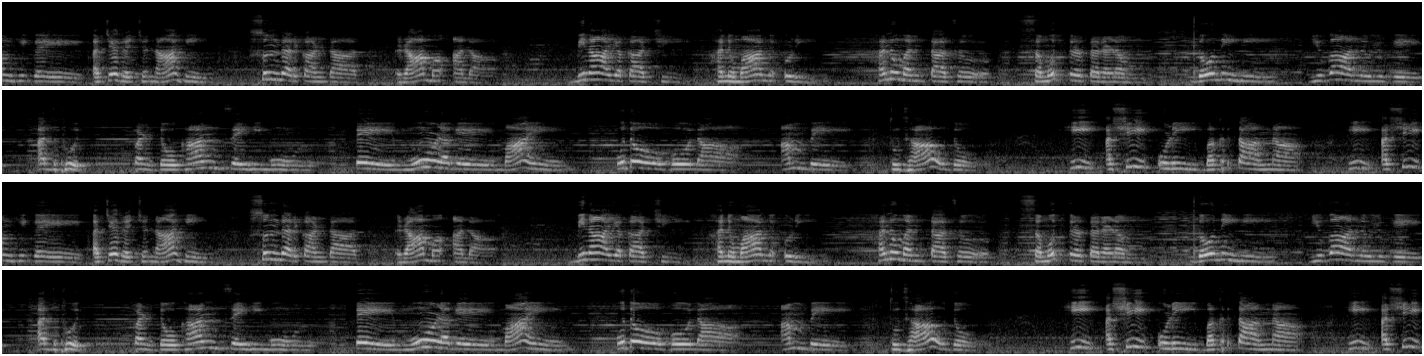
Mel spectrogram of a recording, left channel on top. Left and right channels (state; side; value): normal; both; correlation 0.81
